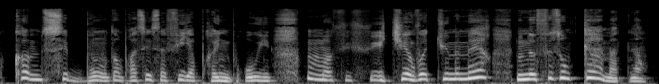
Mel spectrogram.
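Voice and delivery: high, delighted endearment; Grandet, effusive. A narrator's reading. Father embracing his daughter after a quarrel, effusive. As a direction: gush with rising delight.

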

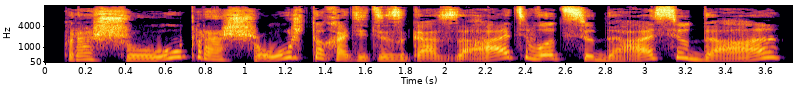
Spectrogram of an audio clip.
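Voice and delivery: lilting patter with swooping rises; fussy little shoemaker, welcoming. Acted. Master Serri seating new customers, fussy and welcoming. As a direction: usher customers in with bouncy rising phrase ends.

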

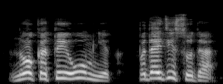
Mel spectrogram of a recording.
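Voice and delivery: commanding. A narrator's reading. Clerk summoning the old man, commanding. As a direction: order him over with force. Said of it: "приказал писарь".

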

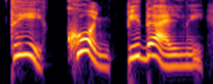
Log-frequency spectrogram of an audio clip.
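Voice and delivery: high, loud, slow insult; angry bark. A narrator's reading. Woman to her blackmailer on the phone, barking angrily. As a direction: bark each word out in fury. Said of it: "рявкнула она на шантажиста".

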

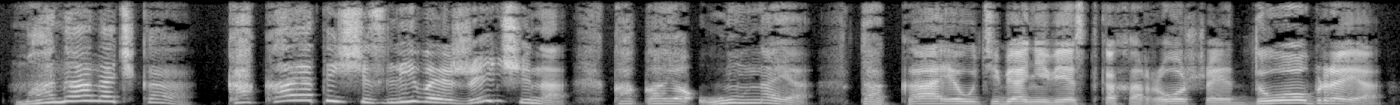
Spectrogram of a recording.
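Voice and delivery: slow, high, gushing praise; effusive exclamation. A narrator's reading. Sergo flatters Manana and her daughter-in-law, exclaiming. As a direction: lay the flattery on thick. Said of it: "воскликнул Серго".

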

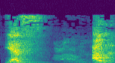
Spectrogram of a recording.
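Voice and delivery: يسعون drawn out very slowly, split after the first syllable; teacher slowly separating the syllables of يسعون; broken into parts. Shown as a demonstration. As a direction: say يسعون in two slow parts with a long pause between. Teacher breaks word into parts.

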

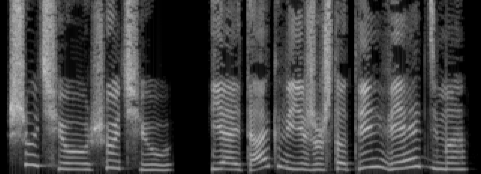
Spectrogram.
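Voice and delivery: high, teasing creaky voice; tease, then amused; talking lollipop. A narrator's reading. Lollipop character keeps talking.

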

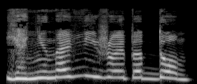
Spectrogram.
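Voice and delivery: high, furious cry; screaming hatred. Acted. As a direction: hurl it out at the house. Helen screams hatred of house.

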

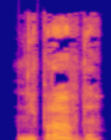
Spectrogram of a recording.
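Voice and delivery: ordinary delivery, nothing marked

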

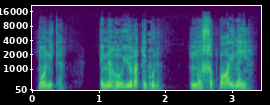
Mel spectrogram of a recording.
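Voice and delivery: high, anxious voice; fearful. A narrator's reading. Scared girl tells friend of the watcher, fearful. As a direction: call to a friend in fright. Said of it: "قالت باولا بخوف".

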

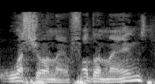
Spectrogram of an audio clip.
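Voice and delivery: put-on "What's your name?" said low in a lazy, lip-only English accent; a teasing, deep-voiced send-up of a Western English accent; mock English speaker. Preacher mocks how English speakers only use their lips, in a low English accent. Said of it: "dia main bibir".

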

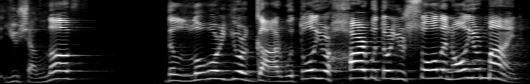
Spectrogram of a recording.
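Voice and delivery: loud, slow proclamation of a commandment; scripture reading. Real, not acted. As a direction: preach the verse out with full force. Reads scripture aloud. (proclamación bíblica fuerte y pausada)

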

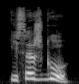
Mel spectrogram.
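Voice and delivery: high, loud angry retort; high-pitched furious defiance; defiant threat. A narrator's reading. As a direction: snap back the threat at full voice. Kira answers the dare.

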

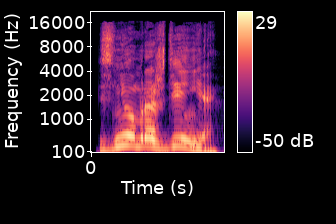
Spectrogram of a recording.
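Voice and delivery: high, drawn-out greeting; festive announcement. A narrator's reading. Masha greets birthday boy from doorway, announcing. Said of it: "объявила Маша с порога".

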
